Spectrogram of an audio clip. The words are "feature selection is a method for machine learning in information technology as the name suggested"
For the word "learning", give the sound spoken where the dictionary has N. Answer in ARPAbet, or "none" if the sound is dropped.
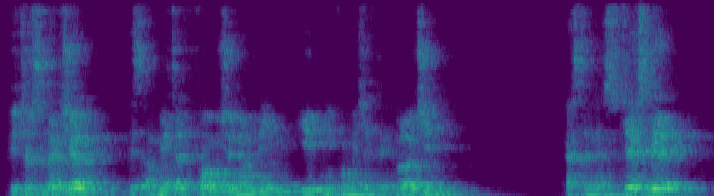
L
